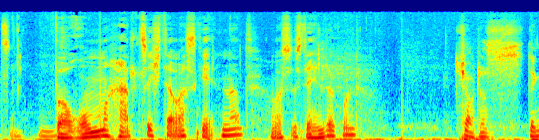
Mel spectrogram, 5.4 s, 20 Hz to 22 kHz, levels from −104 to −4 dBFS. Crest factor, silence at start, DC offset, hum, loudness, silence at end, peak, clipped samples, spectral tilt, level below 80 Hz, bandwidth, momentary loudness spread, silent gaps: 16 dB; 0 s; under 0.1%; none; -19 LUFS; 0 s; -2 dBFS; under 0.1%; -5 dB/octave; -28 dBFS; 15.5 kHz; 23 LU; none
